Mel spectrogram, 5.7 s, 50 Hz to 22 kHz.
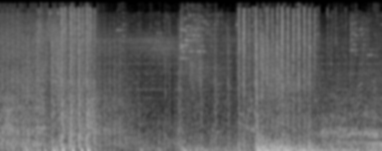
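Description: DP27 light machine gun firing in the video game Call of Duty: Vanguard, several sharp bursts of rapid shots with a quieter gap in the middle, loud and close over game ambience.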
